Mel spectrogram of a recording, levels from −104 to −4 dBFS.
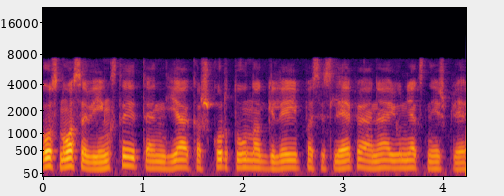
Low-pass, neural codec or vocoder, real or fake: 7.2 kHz; none; real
